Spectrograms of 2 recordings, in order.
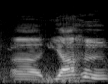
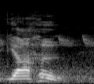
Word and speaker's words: Yahuah: These three letters here, the Yod, Yod, and the Hey, and the Uah would give you Yahuah. And even Benjamin Netanyahu's name is pronounced the same with the three of the four letters of the Creator's name.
